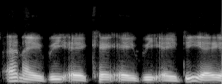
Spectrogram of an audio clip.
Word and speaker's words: Navakavada: That's NAVAKAVADA. It's spelled just like it sounds.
